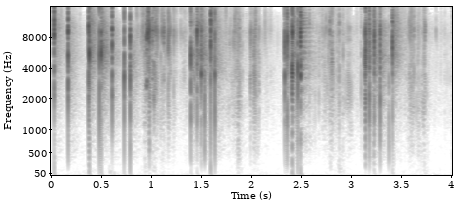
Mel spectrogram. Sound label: BREAKING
